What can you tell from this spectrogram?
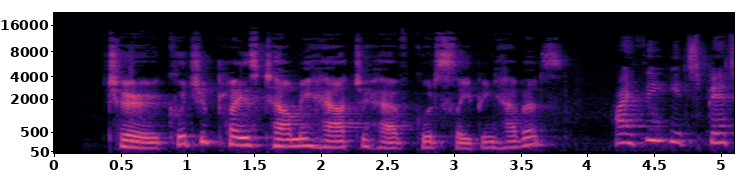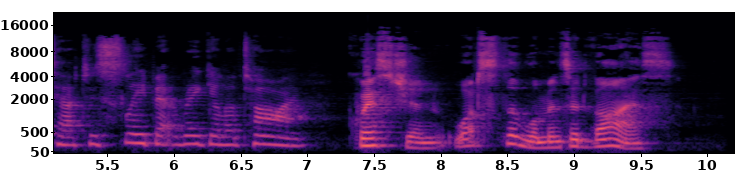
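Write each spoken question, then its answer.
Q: Question: What's the woman's advice?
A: Sleep at regular times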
